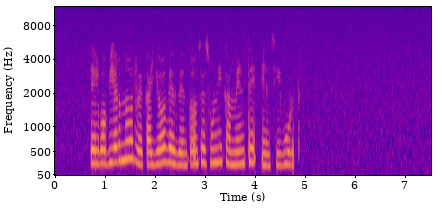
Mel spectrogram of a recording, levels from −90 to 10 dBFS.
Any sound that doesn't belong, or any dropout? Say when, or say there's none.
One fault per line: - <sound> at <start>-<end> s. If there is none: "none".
none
